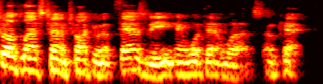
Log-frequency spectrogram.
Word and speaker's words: FASB: It's pronounced FASB.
